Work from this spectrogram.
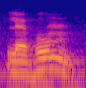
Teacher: ലഹും സാക്കിന മീം ഇൽഹാർ ഷഫവി മണിക്കാതെ വെളിവാക്കുക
